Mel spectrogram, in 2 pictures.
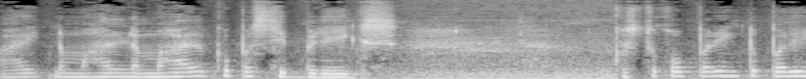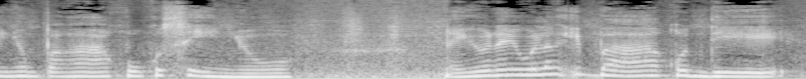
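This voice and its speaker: An actress with a Filipino accent playing a devoted young nurse, earnest and respectful, in radio drama narration and dialogue. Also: female voice, mid-range voice, moderate pace, noisy background, lightly acted. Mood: earnest, pleading. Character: devoted, lovestruck young nurse telling her story.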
